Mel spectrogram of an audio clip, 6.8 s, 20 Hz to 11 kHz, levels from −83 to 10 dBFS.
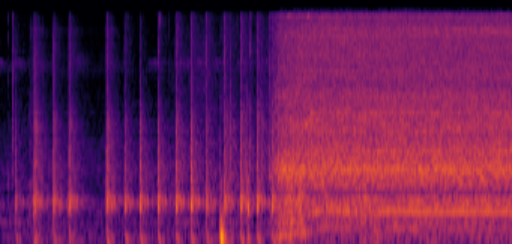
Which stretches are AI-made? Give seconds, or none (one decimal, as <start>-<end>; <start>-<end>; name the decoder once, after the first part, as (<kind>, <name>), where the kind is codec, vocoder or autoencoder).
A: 0.4-1.6 (vocoder, Vocos)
